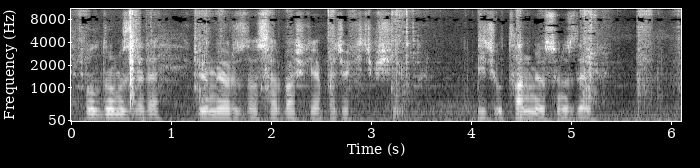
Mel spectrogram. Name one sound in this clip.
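A shovel scrapes and chops into dry soil.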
